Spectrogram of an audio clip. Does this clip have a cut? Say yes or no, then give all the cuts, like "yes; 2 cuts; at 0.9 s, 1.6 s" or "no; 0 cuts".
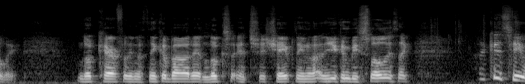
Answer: no; 0 cuts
